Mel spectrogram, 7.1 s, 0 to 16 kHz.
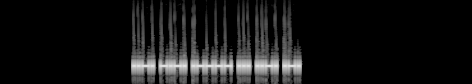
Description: Morse code, heard as a keyed tone, about 36 wpm, 700 Hz. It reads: FC1SFR
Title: DXCC-100 Call Signs - 6 Characters - Repeated 3x - 35wpm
